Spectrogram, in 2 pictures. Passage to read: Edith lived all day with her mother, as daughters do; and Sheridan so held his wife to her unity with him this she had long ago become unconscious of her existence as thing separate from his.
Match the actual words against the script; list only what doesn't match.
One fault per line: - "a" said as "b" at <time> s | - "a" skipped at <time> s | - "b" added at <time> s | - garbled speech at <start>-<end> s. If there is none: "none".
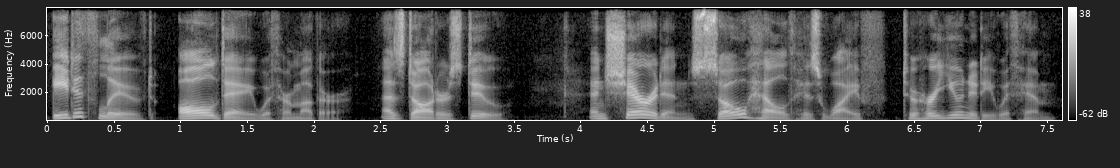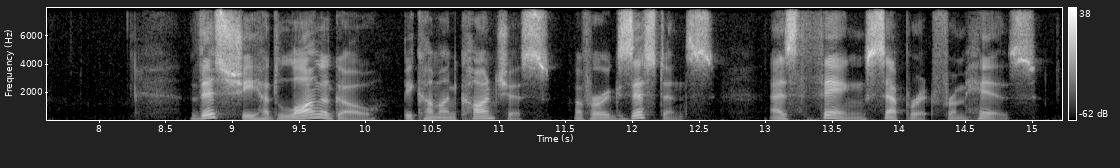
none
